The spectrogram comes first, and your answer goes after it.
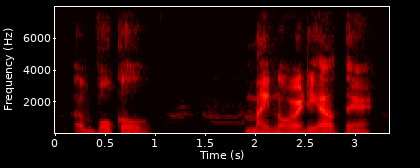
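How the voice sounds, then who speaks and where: A man with a very deep, low pitch speaks at a moderate pace. Music plays in the background. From Canada. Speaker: game streamer. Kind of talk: casual live-stream chat. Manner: quiet, lowered voice; halting, repeats words.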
